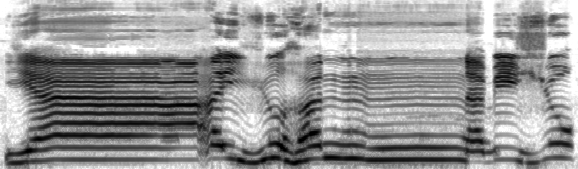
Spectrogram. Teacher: अय्युहन में नून मुशद्दद है और नून मुशद्दद पर हमेशा गुन्ना होता है, तो गुन्ना करेंगे।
